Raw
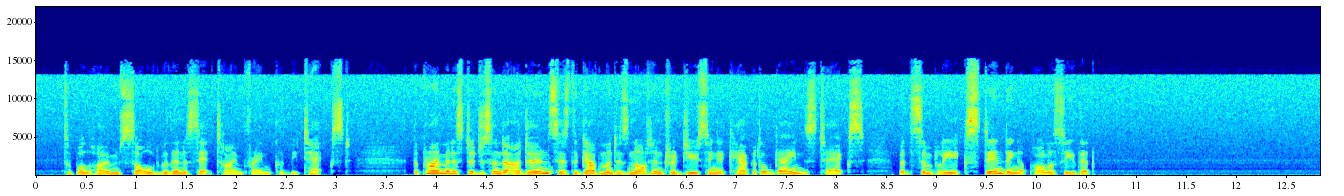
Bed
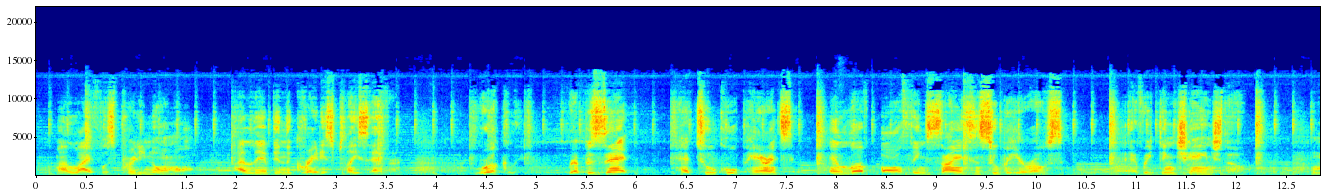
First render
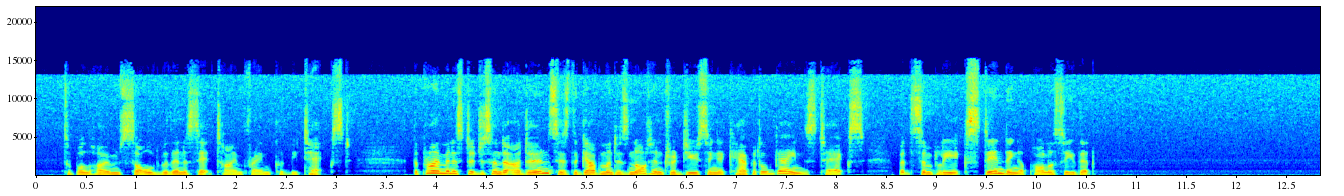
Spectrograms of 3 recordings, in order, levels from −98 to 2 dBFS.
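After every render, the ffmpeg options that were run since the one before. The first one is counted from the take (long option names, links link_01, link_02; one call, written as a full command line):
ffmpeg -i in.wav -af "afftdn=noise_reduction=6:noise_floor=-50" out.wav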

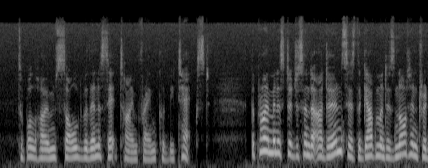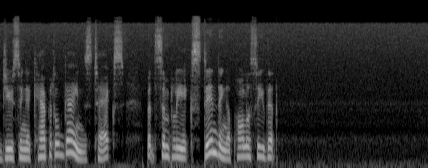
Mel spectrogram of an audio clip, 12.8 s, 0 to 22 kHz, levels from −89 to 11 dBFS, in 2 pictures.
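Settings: ffmpeg -i in.wav -af "volume=1dB" out.wav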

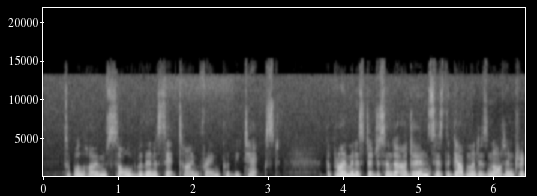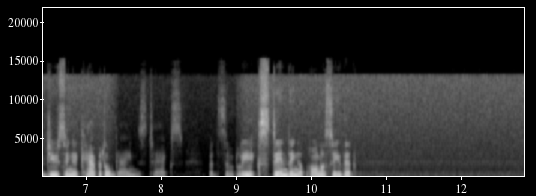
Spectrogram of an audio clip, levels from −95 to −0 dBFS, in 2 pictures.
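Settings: ffmpeg -i in.wav -filter_complex "[0:a]asettb=1/sr,asplit=3[link_01][link_02][link_03];[link_01]atrim=end=1.584[link_04];[link_02]atrim=start=1.58:end=2.54,asetpts=PTS-STARTPTS,afade=type=in:duration=0.004:curve=qsin,afade=type=out:start_time=0.956:duration=0.004:curve=qsin,equalizer=frequency=12000:width=2.5:gain=9[link_05];[link_03]atrim=start=2.536[link_06];[link_04][link_05]acrossfade=duration=0.004:curve1=hsin:curve2=qsin[link_07];[link_07][link_06]acrossfade=duration=0.004:curve1=qsin:curve2=hsin,asettb=1/sr,asplit=3[link_08][link_09][link_10];[link_08]atrim=end=5.724[link_11];[link_09]atrim=start=5.72:end=6.74,asetpts=PTS-STARTPTS,afade=type=in:duration=0.004:curve=qsin,afade=type=out:start_time=1.016:duration=0.004:curve=qsin,equalizer=frequency=8700:width=1.2:gain=-8[link_12];[link_10]atrim=start=6.736[link_13];[link_11][link_12]acrossfade=duration=0.004:curve1=hsin:curve2=qsin[link_14];[link_14][link_13]acrossfade=duration=0.004:curve1=qsin:curve2=hsin,asplit=3[link_15][link_16][link_17];[link_15]atrim=end=7.43,asetpts=PTS-STARTPTS,afade=type=out:start_time=7.27:duration=0.16:silence=0.105925[link_18];[link_16]atrim=start=7.43:end=8.98,asetpts=PTS-STARTPTS,volume=-19.5dB[link_19];[link_17]atrim=start=8.98,asetpts=PTS-STARTPTS,afade=type=in:duration=0.16:silence=0.105925[link_20];[link_18][link_19][link_20]concat=n=3:v=0:a=1" out.wav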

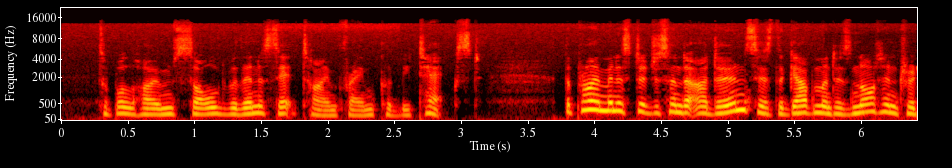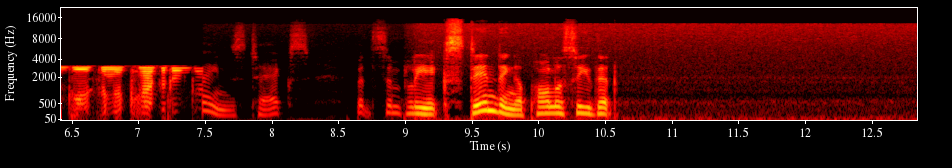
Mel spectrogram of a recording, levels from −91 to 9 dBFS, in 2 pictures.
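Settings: ffmpeg -i in.wav -filter_complex "[0:a]asettb=1/sr,asplit=3[link_01][link_02][link_03];[link_01]atrim=end=6.414[link_04];[link_02]atrim=start=6.41:end=7.48,asetpts=PTS-STARTPTS,afade=type=in:duration=0.004:curve=qsin,afade=type=out:start_time=1.066:duration=0.004:curve=qsin,lowpass=frequency=2600:width_type=q:width=0.5098,lowpass=frequency=2600:width_type=q:width=0.6013,lowpass=frequency=2600:width_type=q:width=0.9,lowpass=frequency=2600:width_type=q:width=2.563,afreqshift=-3100[link_05];[link_03]atrim=start=7.476[link_06];[link_04][link_05]acrossfade=duration=0.004:curve1=hsin:curve2=qsin[link_07];[link_07][link_06]acrossfade=duration=0.004:curve1=qsin:curve2=hsin" out.wav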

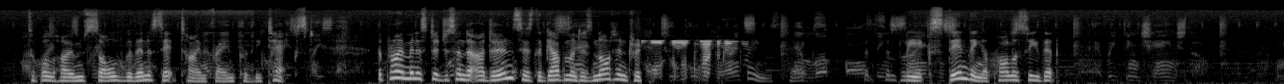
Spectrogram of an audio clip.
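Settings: ffmpeg -i in.wav -i bed.wav -filter_complex "[1:a]volume=-20.5dB[link_01];[0:a][link_01]amix=inputs=2:normalize=0" out.wav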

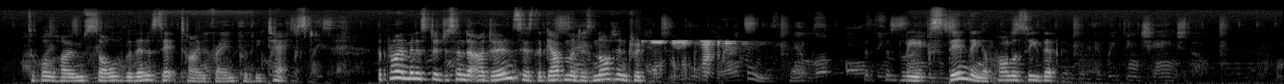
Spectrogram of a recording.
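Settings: ffmpeg -i in.wav -filter_complex "[0:a]asplit=2[link_01][link_02];[link_02]adelay=45,volume=-11dB[link_03];[link_01][link_03]amix=inputs=2:normalize=0,asplit=5[link_04][link_05][link_06][link_07][link_08];[link_05]adelay=171,afreqshift=-42,volume=-24dB[link_09];[link_06]adelay=342,afreqshift=-84,volume=-28.7dB[link_10];[link_07]adelay=513,afreqshift=-126,volume=-33.5dB[link_11];[link_08]adelay=684,afreqshift=-168,volume=-38.2dB[link_12];[link_04][link_09][link_10][link_11][link_12]amix=inputs=5:normalize=0" out.wav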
